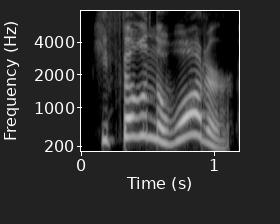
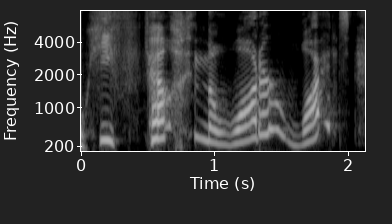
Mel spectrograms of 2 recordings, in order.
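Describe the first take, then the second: First: High, loud retold news-breaking; alarmed announcement. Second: High-pitched disbelieving question with a laugh; incredulous echo. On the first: Friends tell her about her boyfriend, alarmed. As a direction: imitate a friend blurting out bad news. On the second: Retold or imitated. Girlfriend hears her boyfriend fell in, incredulous. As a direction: re-enact stunned disbelief, pitch jumping up. She echoes the news in disbelief.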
